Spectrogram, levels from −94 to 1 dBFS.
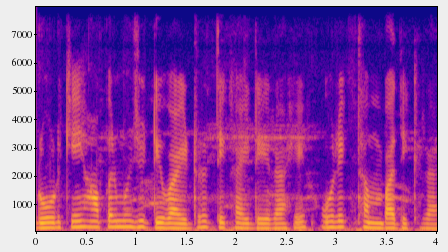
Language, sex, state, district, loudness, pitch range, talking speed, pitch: Hindi, female, Chhattisgarh, Rajnandgaon, -18 LUFS, 165-205 Hz, 240 wpm, 180 Hz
